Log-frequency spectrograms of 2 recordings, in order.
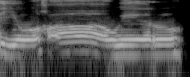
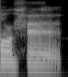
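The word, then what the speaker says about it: يحاور: Faqala li sahibihi wa huwa yuhawiru. Bukan yuho tapi yuha. Yuhawir. Yuhawiru. Ya.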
